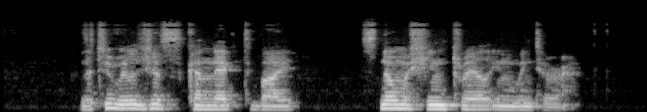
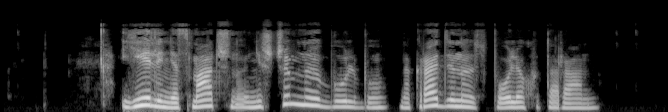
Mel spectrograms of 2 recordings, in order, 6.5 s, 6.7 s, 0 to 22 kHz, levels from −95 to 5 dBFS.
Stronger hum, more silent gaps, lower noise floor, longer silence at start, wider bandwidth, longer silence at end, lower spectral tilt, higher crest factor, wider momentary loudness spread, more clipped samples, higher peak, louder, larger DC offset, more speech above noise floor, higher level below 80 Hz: neither; neither; about the same, -77 dBFS vs -76 dBFS; second, 0.8 s vs 1 s; about the same, 9.6 kHz vs 9.4 kHz; about the same, 0.75 s vs 0.7 s; about the same, -6 dB/octave vs -6 dB/octave; about the same, 16 dB vs 18 dB; about the same, 15 LU vs 14 LU; neither; about the same, -2 dBFS vs -2 dBFS; about the same, -17 LUFS vs -19 LUFS; neither; about the same, 61 dB vs 58 dB; about the same, -62 dBFS vs -58 dBFS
